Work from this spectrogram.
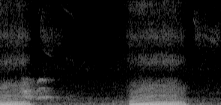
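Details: Sleeping cat snoring: two low, droning, nasal snores, a short one and then a longer one lasting about a second, separated by quiet breathing pauses.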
